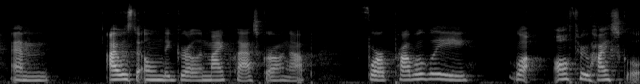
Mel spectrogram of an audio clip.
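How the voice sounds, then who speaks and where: Long, frequent pauses break up a woman's monotone, flat delivery at medium pitch on a very clean recording with a silent background. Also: fairly slow pace. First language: Swedish. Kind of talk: casual chat.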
